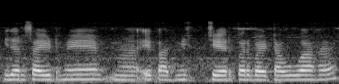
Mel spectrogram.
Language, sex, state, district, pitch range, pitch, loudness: Hindi, male, Maharashtra, Gondia, 210-225 Hz, 220 Hz, -15 LUFS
